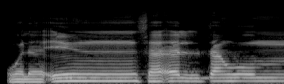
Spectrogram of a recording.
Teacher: nun mati bertemu dengan Sin ikhfa Hakiki kita baca dengan dengung Qadar dua harakat sembunyikan bunyi Nun itu ke dalam huruf sin dia akan jadi gabungan bunyi bukan bunyi Nun bukan bunyi [Musik]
